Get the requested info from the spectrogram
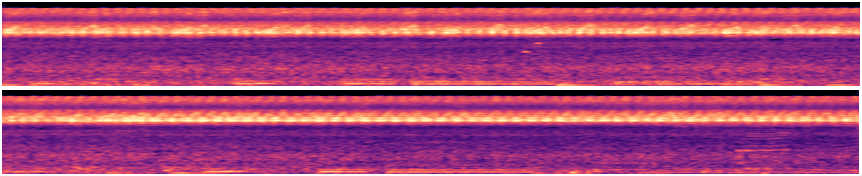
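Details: Large brown cicada (Graptopsaltria nigrofuscata) of Japanese trees, active July to September. A constant sizzling drone, shrill and even in loudness, covers the entire recording, over a soft low background rumble.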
